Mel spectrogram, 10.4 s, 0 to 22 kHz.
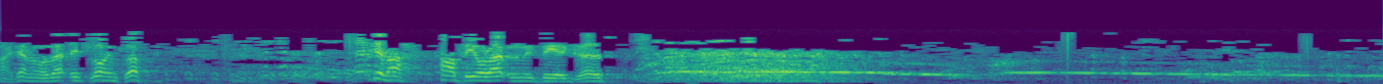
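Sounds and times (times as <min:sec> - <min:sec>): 
speech: 0:00.0 - 0:06.0
laughter: 0:01.2 - 0:03.2, 0:04.8 - 0:06.4
dog howling: 0:04.8 - 0:10.3.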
